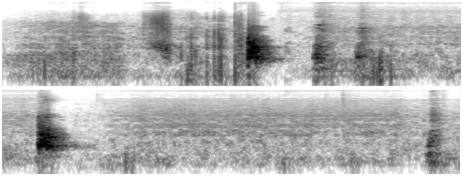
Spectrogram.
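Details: Labrador Retriever barking at an unknown person: a few loud, sharp barks spaced irregularly over steady background hum and rumble.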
